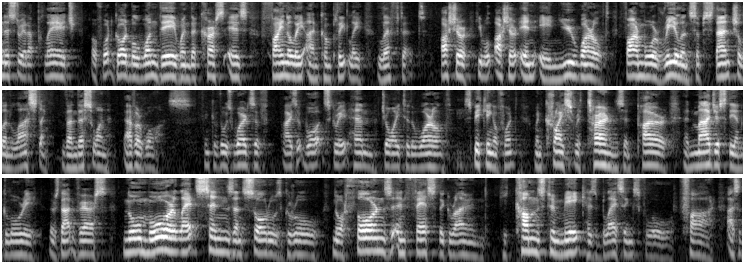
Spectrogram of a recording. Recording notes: recorded at North Harris Free Church on the morning of Sunday, 4th February 2024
